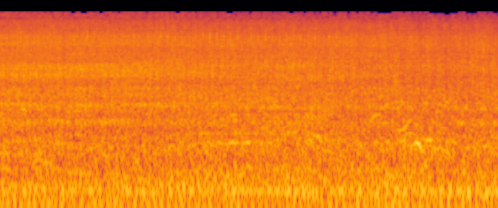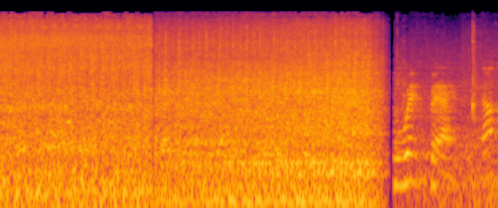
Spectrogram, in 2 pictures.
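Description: An old motor engine chugs and rattles loudly.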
